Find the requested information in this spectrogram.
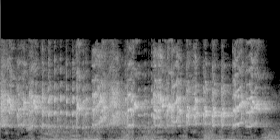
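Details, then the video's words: Several green Fischer's lovebirds kept as pets chatter without pause, a dense, shrill, high twittering that stays loud from start to finish. "Fisher Love Birds Sound | African Lovebirds | Green Fisher Love birds Voice"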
